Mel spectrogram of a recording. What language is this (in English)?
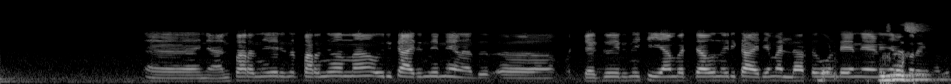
Malayalam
